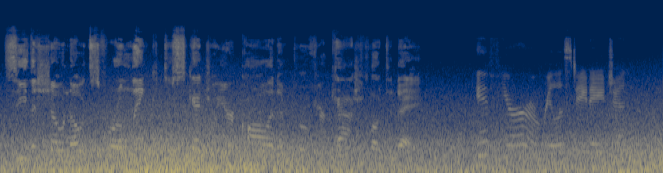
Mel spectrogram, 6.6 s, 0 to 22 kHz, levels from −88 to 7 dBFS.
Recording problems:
wind noise on the microphone; heavy; 2 dB above the speech

